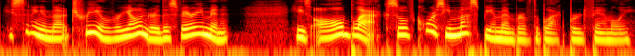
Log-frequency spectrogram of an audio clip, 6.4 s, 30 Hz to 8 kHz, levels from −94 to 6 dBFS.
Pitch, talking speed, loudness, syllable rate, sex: 205 Hz, 235 wpm, -17 LUFS, 6.4 syllables/s, female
